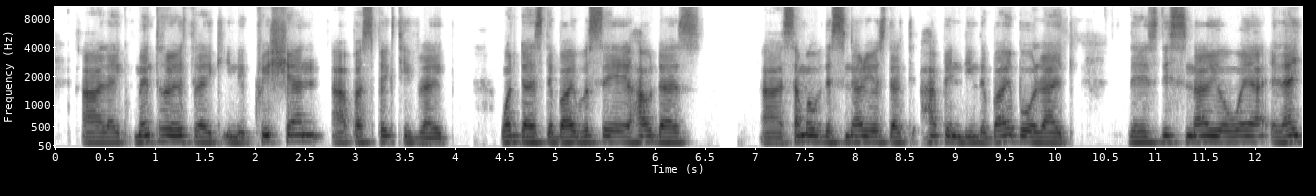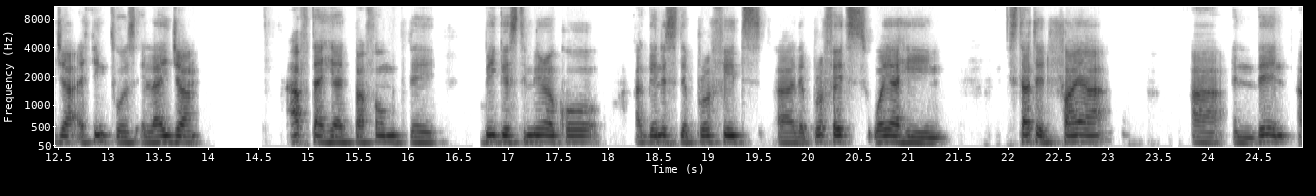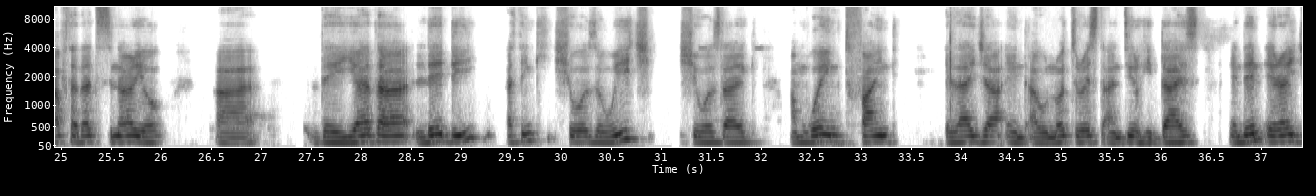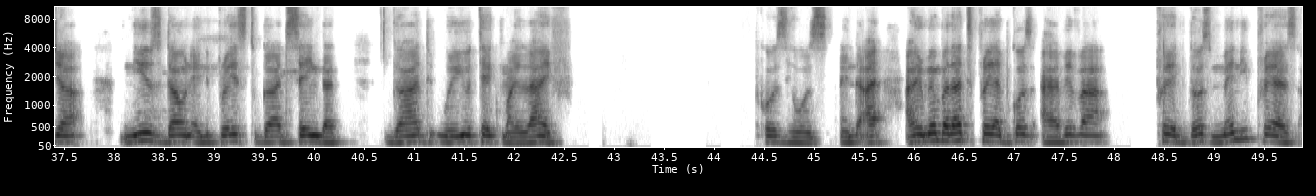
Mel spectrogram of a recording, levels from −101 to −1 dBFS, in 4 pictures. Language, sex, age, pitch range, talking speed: English, male, 20-39, 130-145 Hz, 145 wpm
